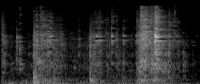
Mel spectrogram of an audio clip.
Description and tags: Tallrikar i diskmaskin
A sound of me putting some plates into the washingmachine.
plates, washingmachine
